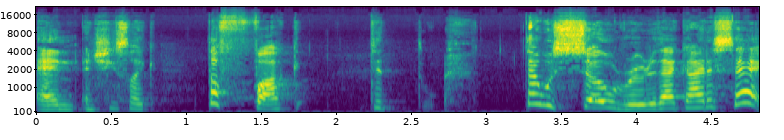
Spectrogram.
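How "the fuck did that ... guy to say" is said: put-on angry, pissed-off voice, higher pitched. Retelling a complaint after leaving past a man: imitating a pissed-off Jill. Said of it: "now suddenly Jill's pissed off".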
